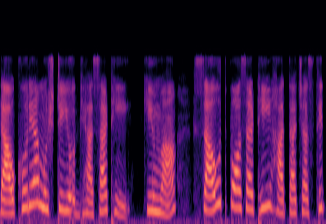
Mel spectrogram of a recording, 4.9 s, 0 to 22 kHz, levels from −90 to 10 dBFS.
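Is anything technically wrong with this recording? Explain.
Yes, there are two problems. Throughout the speech there is Speex codec damage, plainly audible and consistent with a Speex setting of around 20 kbps. Speex is a CELP coder, so it rebuilds the speech from a filter excited by a coded signal. With limited bits for that excitation, the voice comes out hoarse and grainy, and the top end is a shaped noise fill rather than real detail. Unlike broadband hiss, this roughness follows the speech itself.

There are also two brief dropouts concealed by the speech codec, caused by VoIP packet loss, at 1.05 to 1.13 s and 2.97 to 3.02 s. Each is about 40 ms of missing audio, which fits two lost 20 ms frames. The decoder fills each gap by repeating its last pitch and filter at falling gain, so the sound smears into a short buzzy tone or coloured noise that fades. Because recovery builds on that guessed state, the voice stays weak briefly afterwards. 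A plain dropout would be clean silence or a click instead.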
